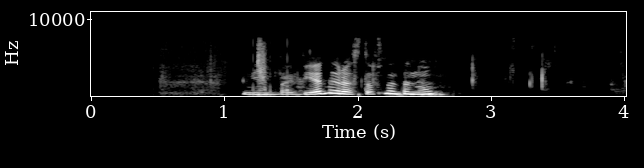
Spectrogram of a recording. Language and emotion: Russian, neutral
